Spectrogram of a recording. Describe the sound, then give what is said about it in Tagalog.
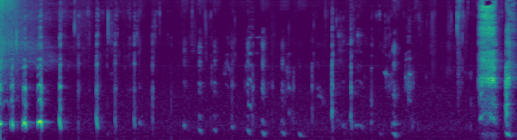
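Wet chewing of a first bite of ube cheese pandesal: soft mouth clicks and smacks in an uneven rhythm, with no talking, ending in a brief louder breathy burst. “Unang kagat ng mm. ube cheese pandesal.”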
